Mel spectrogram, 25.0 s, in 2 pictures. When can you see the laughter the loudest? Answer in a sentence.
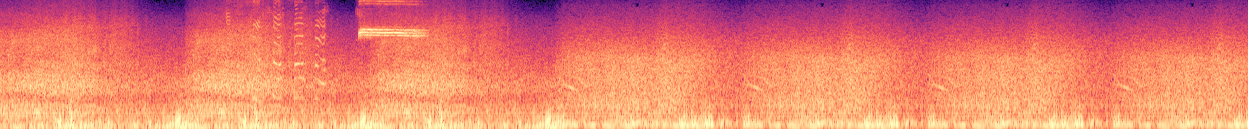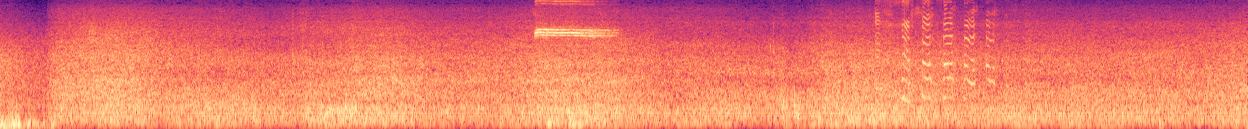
The volume of the laughter peaks at 22 seconds.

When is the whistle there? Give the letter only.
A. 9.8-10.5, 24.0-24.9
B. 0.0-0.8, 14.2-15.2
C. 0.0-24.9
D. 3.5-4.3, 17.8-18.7
D.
